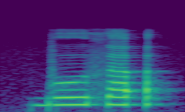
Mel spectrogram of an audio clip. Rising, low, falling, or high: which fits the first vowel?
high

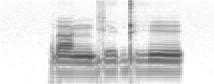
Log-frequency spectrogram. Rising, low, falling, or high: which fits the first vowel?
low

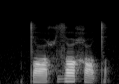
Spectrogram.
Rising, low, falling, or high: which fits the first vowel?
low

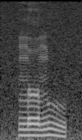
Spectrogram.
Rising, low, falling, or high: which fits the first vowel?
high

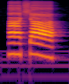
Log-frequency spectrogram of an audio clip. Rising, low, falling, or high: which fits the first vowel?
high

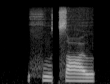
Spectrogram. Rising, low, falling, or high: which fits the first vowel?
rising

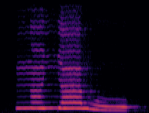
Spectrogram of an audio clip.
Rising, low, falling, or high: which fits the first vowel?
high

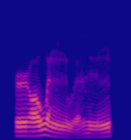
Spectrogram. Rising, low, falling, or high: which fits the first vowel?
rising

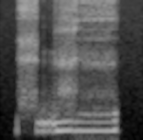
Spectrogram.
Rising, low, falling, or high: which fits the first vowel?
high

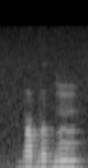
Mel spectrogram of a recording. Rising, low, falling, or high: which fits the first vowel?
low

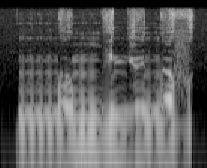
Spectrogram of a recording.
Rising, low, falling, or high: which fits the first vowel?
rising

